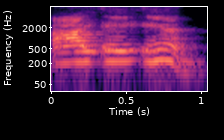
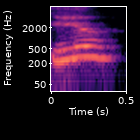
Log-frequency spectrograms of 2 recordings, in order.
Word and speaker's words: Ian: Both spell their name I-A-N. One is Ian, one is Ian.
